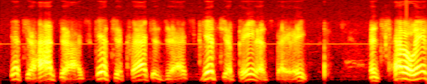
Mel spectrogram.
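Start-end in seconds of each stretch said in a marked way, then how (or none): 0.2-4.1 low put-on Boston accent. Calling a game, the speaker voices the newcomer's call in a boston accent. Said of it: "with the Boston accent".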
